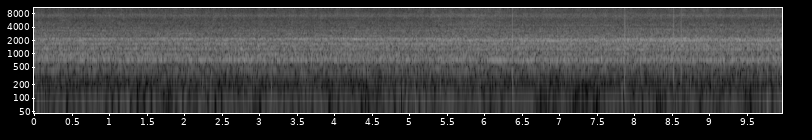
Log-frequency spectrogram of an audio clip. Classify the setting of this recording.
restroom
